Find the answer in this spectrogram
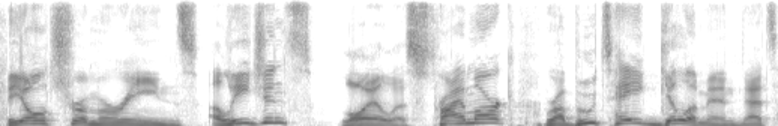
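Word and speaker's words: Roboute Guilliman: Primarch, Rabute Gilliman. That's how it's said. Robo Girly Man. No, it's pronounced Robo Girly Man.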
